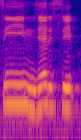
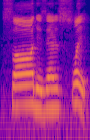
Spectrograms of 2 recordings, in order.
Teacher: এখানে সিন জের সি পাতলা, এটা হবে সদ জের সই মোটা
